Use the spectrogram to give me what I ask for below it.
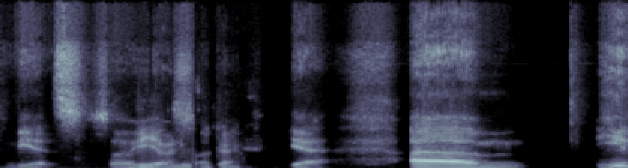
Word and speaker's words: Wirtz: Like Terry, you said it correctly, it is Wirtz.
